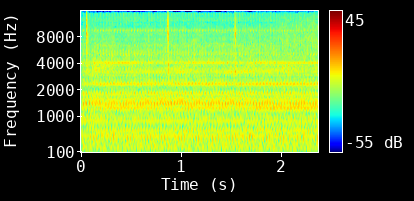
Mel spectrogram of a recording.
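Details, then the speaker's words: Kaivac No-Touch Cleaning system chemical injection system during troubleshooting, suction checked at the line end: steady motor hum with an even pulsing beat, no stutter; injector drawing suction normally. "now we've got suction here you can hear that"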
